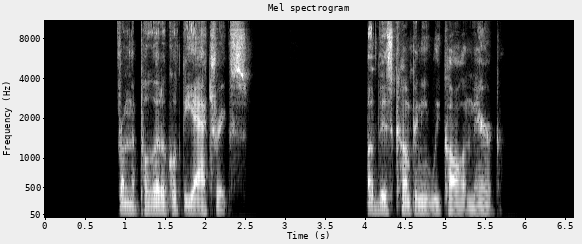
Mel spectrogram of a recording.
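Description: A man speaks calmly through a broadcast.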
